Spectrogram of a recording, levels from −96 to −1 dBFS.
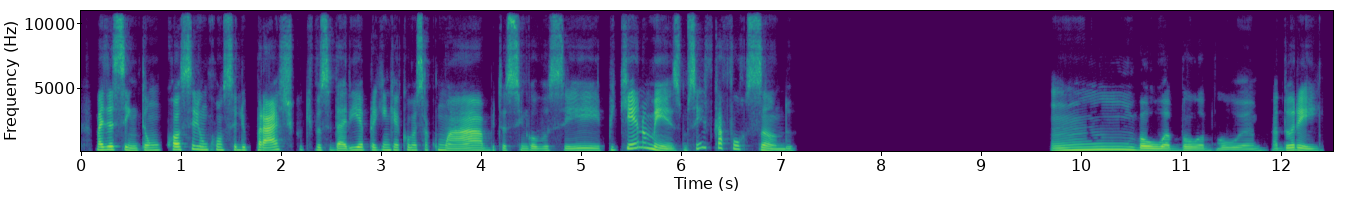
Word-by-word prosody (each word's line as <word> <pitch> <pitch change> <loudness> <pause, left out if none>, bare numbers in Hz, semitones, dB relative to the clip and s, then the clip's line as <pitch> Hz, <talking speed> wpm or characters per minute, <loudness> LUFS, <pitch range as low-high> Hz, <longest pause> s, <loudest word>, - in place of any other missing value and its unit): mas 215 +2 +5
assim, 235 -3 +4
então 185 +3 -3
qual 230 -1 +5
seria 230 +1 +1
um 225 - 0
conselho 215 -1 -3
prático 205 +4 +4
que - - -19
você 195 -1 -3
daria 185 +5 +1
pra 200 - -4
quem 205 0 -3
quer 200 - -2
começar 195 -1 -4
com 200 -5 -4
hábito 175 +4 +2
assim 165 0 -1
igual 160 -1 -3
a 150 - -9
você, 160 +1 -3
pequeno 320 - +2
mesmo, 160 - +2
sem 315 - -2
ficar 360 -2 -1
forçando? 175 - -2 2.5
Hum, 220 +5 0
boa, 155 -4 +4
boa, 145 -2 -3
boa, 135 -2 -7
adorei, 155 0 0
190 Hz, 150 wpm, -25 LUFS, 155-220 Hz, 2.5 s, mas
